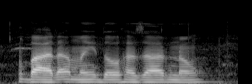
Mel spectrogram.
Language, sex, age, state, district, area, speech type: Urdu, male, 18-30, Maharashtra, Nashik, urban, spontaneous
